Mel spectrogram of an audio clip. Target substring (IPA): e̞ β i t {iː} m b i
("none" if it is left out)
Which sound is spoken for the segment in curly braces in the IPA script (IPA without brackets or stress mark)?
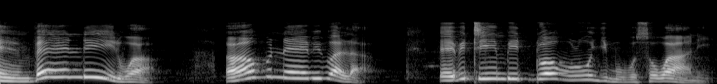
iː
